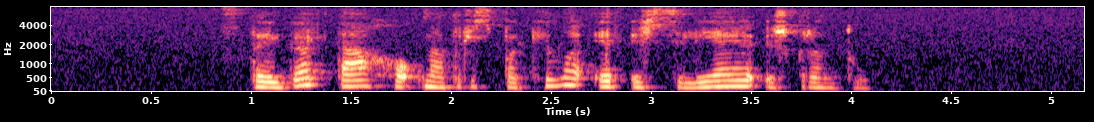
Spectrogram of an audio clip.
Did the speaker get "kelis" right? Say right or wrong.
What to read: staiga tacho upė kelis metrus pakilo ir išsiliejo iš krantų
wrong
